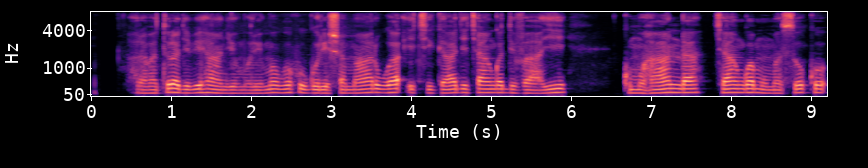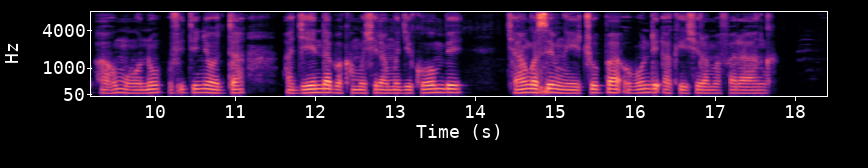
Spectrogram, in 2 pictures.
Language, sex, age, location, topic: Kinyarwanda, male, 18-24, Nyagatare, finance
